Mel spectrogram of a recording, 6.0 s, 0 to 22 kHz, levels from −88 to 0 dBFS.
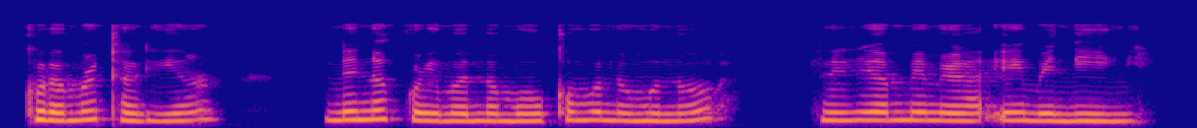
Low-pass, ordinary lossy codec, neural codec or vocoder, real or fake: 9.9 kHz; none; autoencoder, 22.05 kHz, a latent of 192 numbers a frame, VITS, trained on one speaker; fake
